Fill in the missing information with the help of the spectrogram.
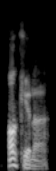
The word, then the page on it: ocular: British English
